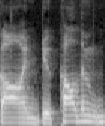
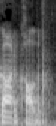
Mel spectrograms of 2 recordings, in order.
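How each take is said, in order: First: Going to is said in full, clearly. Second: Going to is reduced to a quick gonna.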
